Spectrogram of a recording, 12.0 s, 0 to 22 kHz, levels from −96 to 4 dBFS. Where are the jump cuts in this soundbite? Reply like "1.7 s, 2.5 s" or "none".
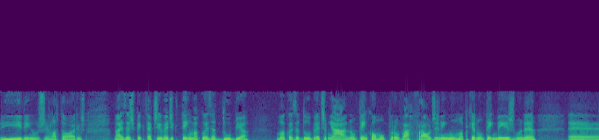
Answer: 6.5 s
